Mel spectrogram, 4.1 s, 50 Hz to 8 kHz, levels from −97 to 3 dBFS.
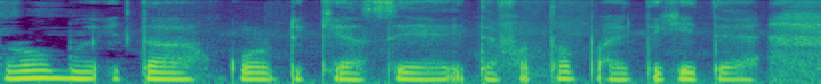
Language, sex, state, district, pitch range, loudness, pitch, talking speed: Nagamese, female, Nagaland, Kohima, 170-190 Hz, -17 LUFS, 180 Hz, 160 wpm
